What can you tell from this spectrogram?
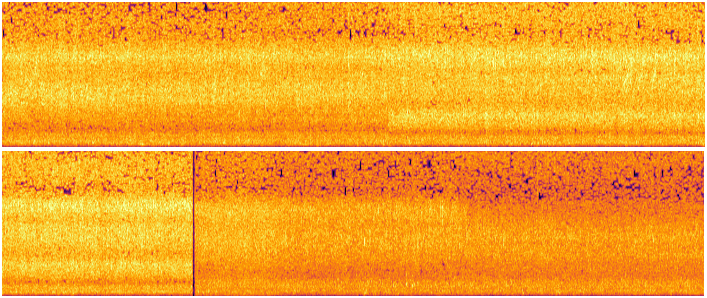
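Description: Steady rush of a flowing river or stream over rocks. About two-thirds of the way through it switches abruptly to a slightly quieter, duller flow.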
